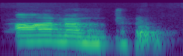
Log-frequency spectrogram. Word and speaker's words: Anand: Um, is your name Anand? Is that how you pronounce that? Yeah, like you are right, but Anand.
